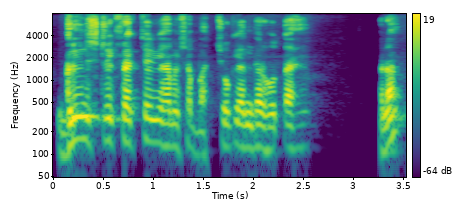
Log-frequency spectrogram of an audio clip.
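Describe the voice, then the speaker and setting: A male nursing teacher giving a lecture, explaining in Hindi, reading English definitions slowly, and asking and answering his own questions. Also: mid-range voice, warm tone, dull audio. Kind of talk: classroom lecture.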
